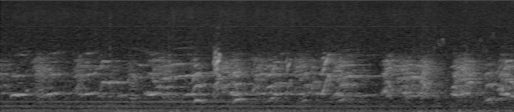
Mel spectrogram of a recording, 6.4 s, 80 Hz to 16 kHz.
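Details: Segugio Italiano Sofiko trailing hare in Evros, Greece, late October 2023: a dense, jittery chorus of high yelps and yips with fast pitch bends, briefly broken by a sharper squeal, with low hum underneath.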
